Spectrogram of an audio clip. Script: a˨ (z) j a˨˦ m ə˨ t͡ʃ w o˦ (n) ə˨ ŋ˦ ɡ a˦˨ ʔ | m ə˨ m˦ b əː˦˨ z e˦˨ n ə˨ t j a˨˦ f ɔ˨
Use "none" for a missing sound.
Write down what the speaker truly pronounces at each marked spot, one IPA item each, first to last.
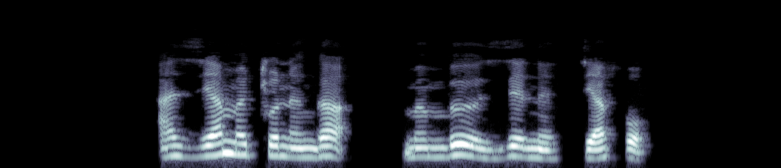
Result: z, n

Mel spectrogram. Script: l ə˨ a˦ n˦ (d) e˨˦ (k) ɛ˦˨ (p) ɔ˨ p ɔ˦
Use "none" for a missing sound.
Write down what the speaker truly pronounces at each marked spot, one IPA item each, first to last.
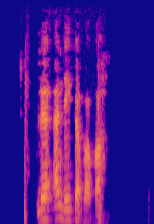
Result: d, k, p

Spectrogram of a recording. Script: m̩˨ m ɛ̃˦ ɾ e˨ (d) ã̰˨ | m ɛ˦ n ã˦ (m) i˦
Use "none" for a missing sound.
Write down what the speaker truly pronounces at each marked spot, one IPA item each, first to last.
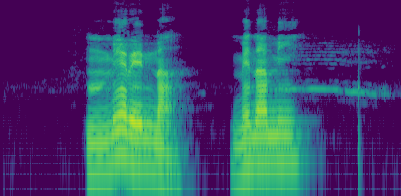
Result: n, m

